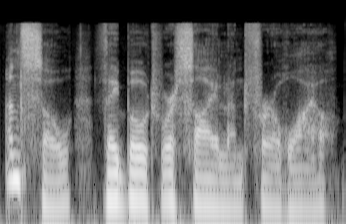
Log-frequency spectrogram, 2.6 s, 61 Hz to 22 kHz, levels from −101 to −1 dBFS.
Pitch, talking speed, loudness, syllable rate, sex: 105 Hz, 210 wpm, -18 LUFS, 5.5 syllables/s, male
